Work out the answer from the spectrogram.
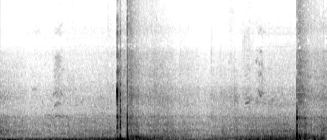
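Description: Fireworks bursting: a loud double bang about two seconds in and another sharp bang near the end, over a steady low rumble from the display.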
